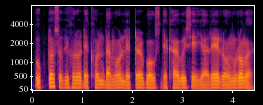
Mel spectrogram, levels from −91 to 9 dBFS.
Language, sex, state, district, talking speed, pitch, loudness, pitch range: Assamese, male, Assam, Kamrup Metropolitan, 150 wpm, 110 Hz, -18 LUFS, 100-115 Hz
